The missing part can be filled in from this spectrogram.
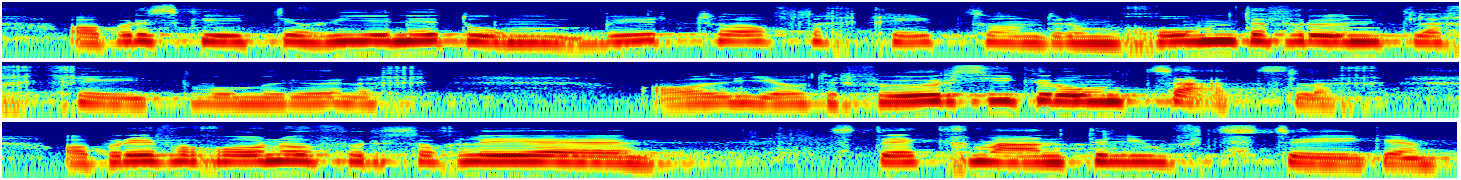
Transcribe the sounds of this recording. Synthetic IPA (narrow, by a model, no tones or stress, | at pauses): ʔɑbəɾəsɡ̥eːtjoɦiənɪdʊmvɪrtʃɑftlɪχkχɛːtsɔnd̪ənʊmχʊndəfɾʏntlɪχkχɛːtʋoməɾjæɡnlɪχ | ʔɑ̰lːijod̥əføːrsiɡ̥ɾʊntsa̰t͡slɪχʔɑb̥əɾɛɪfɑχonofʏɾsoχliɛːsd̥ɛkχmæntəliuft͡st͡seːɡ̥ə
